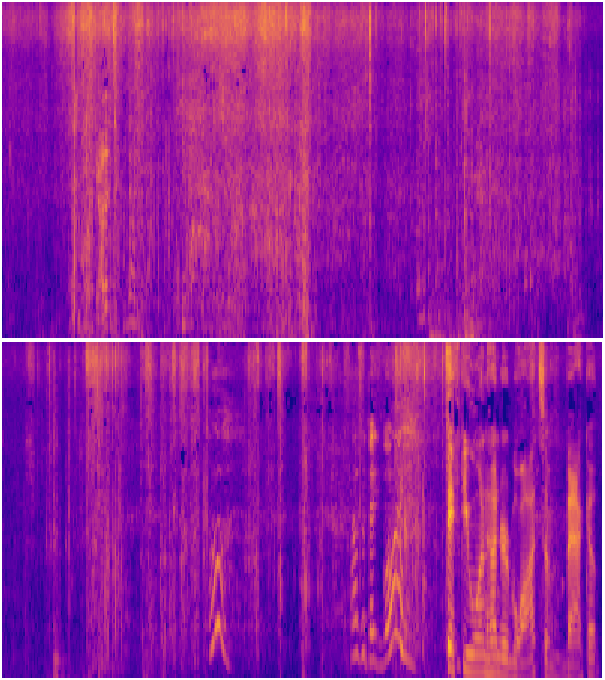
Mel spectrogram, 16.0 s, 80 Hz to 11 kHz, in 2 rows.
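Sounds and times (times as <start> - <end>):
dull thumps and knocks: 5.6 - 6.6.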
